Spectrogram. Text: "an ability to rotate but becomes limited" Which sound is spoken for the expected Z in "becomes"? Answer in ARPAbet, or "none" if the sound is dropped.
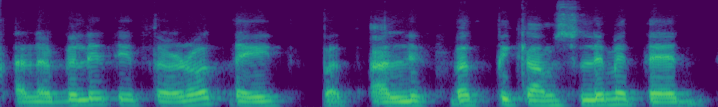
S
